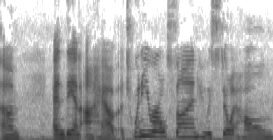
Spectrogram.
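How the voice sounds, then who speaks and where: Speaking in a Southern US accent, a woman with medium pitch talks at a fairly slow pace with lively intonation. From US South. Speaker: homesteading mom vlogger. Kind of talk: casual vlog monologue. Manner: halting, with fillers.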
